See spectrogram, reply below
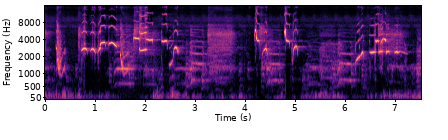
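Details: Singing Oriental magpie-robin, tail fanned open, its song said to prompt other magpie-robins to sing: rapid bright whistles, rising and falling slurs and scratchy rasping notes in bursts, over intermittent low rumbling background noise.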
